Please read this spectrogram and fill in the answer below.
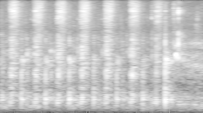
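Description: Skin&Co face spray bottle pumped over and over in a fast run of short, quiet spritzes, about five or six a second, thinning out near the end.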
